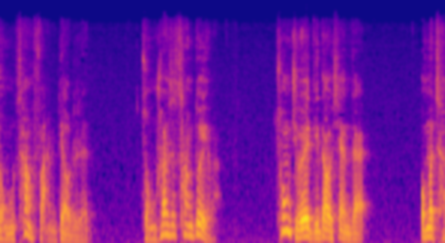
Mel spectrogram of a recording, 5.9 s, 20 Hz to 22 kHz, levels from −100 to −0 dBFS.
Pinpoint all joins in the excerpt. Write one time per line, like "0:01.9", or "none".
0:01.7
